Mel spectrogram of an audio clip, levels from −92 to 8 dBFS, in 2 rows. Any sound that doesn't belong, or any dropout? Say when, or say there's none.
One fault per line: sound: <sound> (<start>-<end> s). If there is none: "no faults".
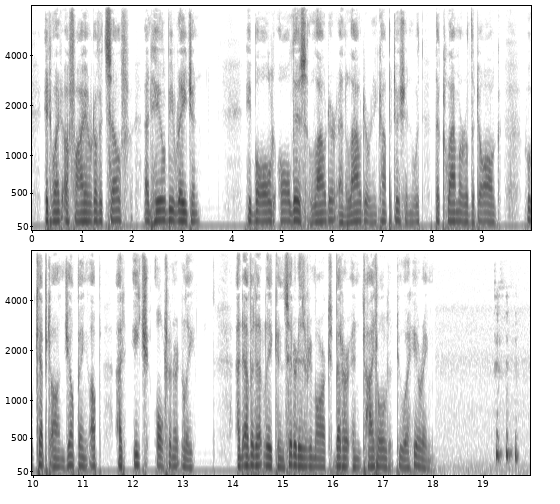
sound: laugh (19.2-19.7 s)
